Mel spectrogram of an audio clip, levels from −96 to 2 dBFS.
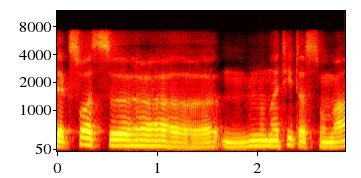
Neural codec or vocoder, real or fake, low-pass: codec, 16 kHz, 0.3 kbps, FocalCodec; fake; 7.2 kHz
